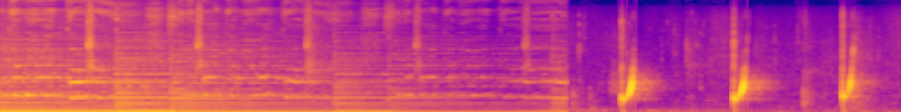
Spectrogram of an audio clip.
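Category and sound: household object, water dripping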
